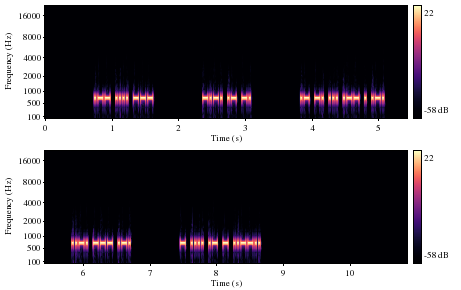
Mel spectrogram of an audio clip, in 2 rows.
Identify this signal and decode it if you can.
Morse code, heard as a keyed tone, about 46 wpm, 700 Hz. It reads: WHO CAN ANSWER FOR THAT?
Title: 4x Word-Spacing - Sentences from Top 300 Words - 45wpm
